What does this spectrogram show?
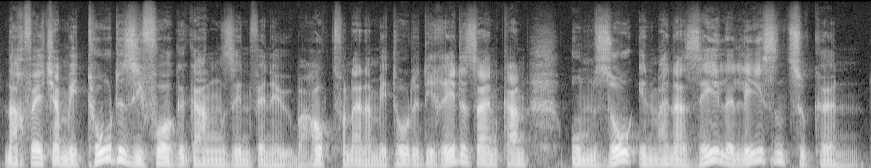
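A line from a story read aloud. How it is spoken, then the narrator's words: Exclaiming. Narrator (German): rief ich aus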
